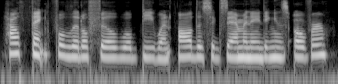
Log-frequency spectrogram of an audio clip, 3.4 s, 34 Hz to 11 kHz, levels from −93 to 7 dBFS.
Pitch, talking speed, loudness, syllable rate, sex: 220 Hz, 215 wpm, -20 LUFS, 6.0 syllables/s, female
